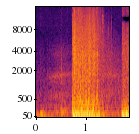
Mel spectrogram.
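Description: Musket volleys crackle in a Pike and Shot battle, a short burst followed by a loud sustained rattle of massed fire, a brief lull, then another volley starting.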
